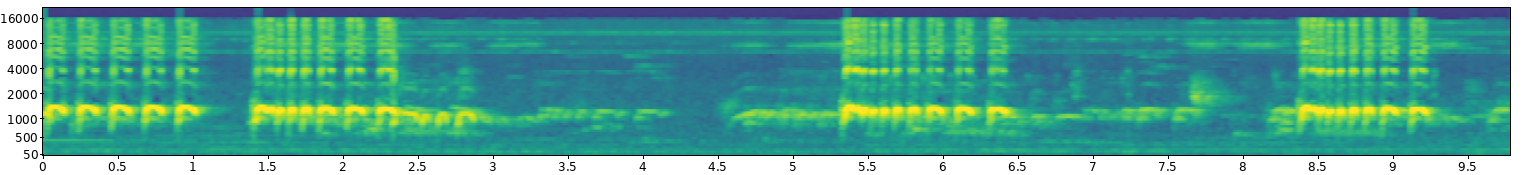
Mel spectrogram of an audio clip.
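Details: Zebra dove calling so that other doves answer straight away. Four loud bursts of six or seven rapid, bouncy coos each come in close succession, while fainter doves keep cooing steadily in the background.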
